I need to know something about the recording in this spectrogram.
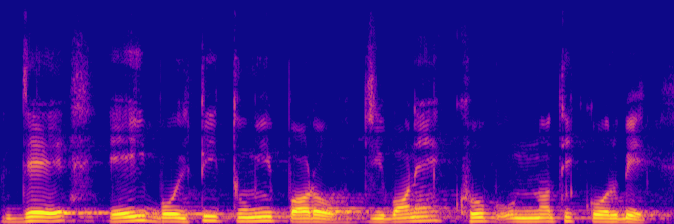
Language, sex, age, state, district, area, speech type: Bengali, male, 30-45, West Bengal, Jhargram, rural, spontaneous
